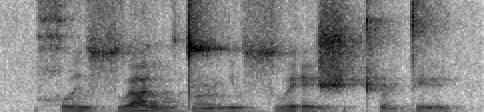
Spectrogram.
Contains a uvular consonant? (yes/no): yes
